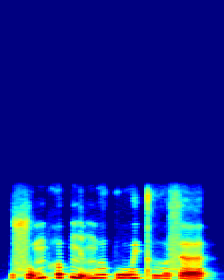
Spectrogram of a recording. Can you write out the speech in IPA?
s ṵ˧˥ m h ə˦˥ p̚ n ḭ˧˨ m ɨ˧ ə̯ k w u˧ j t̪ʰ ɨ̤˨˩ ə̯ s ɛ˧˩˨

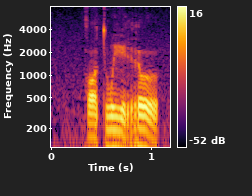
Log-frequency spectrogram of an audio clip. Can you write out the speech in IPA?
k ɔ t w i r ʊ

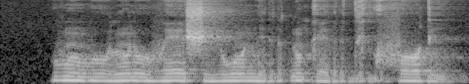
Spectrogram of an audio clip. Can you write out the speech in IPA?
β ũ˦˨ β uː˦˨ l ũ˦ ɾ uː˨ β eː˦ ʃ iː˨˦ w ũ˦ n i˨ r ɗ ũ˦ k eː˨ r d e˨ ɡ u˨ f oː˦ ɗ i˨

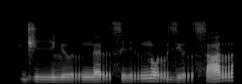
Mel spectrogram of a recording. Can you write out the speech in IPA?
d͡ʒ iː lʲ ɯː r n ɛ r s i r n o r zʲ ɯ r s a r

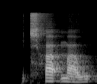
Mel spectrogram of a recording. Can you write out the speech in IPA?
t͡ɕʰ a˦ ʔ m a˨˦ w

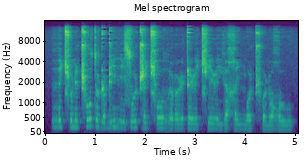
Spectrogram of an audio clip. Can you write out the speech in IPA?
r ɘ t͡ɕʰ u ɳ i ʈ͡ʂʰ o t o ɖ o ɖ i r i s u ʈ͡ʂ ɘ t͡ɕʰ o r o ɽ o ɭ ɘ ʈ ɘ ɭ i t͡ɕʰ i ɭ i j ɘ χ i ŋ o ʈ͡ʂʰ o ɳ o ʁ u

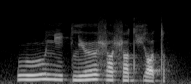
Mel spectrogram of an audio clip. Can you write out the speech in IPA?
w uː ɲ iː k lʲ ɵː ɮ ɔ ɬ ɔ d ç ɔ t

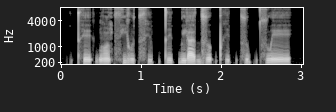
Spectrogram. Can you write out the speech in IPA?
t̪ʰ e˨ ʔ ɡ ɔ̃˨˩ t͡sʰ j u˥˧ t͡sʰ i˨ p̚ t̪ i˦ t̚ l j a˥˧ d͡z o˦ ʔ pʰ i˨ t̚ t͡s u˦ p̚ t͡s w e˥˧

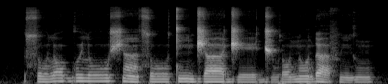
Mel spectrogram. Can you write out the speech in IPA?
s o˨ l ɔ˦ ɡʷ ɨ˦ l oː˦ ʃ ã˦˨ s oː˧ t ĩ˦ d͡ʒ aː˧ d͡ʒ eː˨ d͡ʒ u˨ ɾ ɔ˧ n ɔ̃˦ ɗ a˦˨ f ĩ˨ ɣ ũ˧

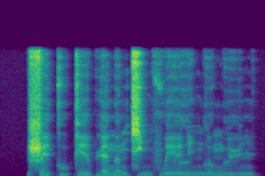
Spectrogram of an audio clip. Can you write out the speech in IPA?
ʂ e˥˧ ɪ̯ k u˥˩ k e˥ ɪ̯ p ɥ ɛ˥˩ n ə˧˥ n t͡ɕ ḭ˨˩ ŋ f w e˧˥ ɪ̯ l ḭ˨˩ ŋ l ʊ˧˥ ŋ l y˥ n

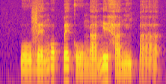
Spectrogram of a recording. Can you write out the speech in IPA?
k͡p oː˨ v ɛ˨ ŋ ɔ˦ k͡p ɛ˦ k oː˨ ŋ aː˨ n e˦ h a˨ n ĩ˨ k͡p aː˨

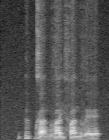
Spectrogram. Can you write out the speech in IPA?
ʔ ɨ˦˥ p̚ ɣ a˨˩˨ n v a˧ j f a˧ n v ɛ˨˩˨

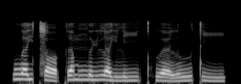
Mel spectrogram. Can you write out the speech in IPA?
w ɐ˧ j t͡s ɔː˨˩ k ɐ˧ m ŋ ɵ˨˧ ɥ l ɐ˨ j l iː˨ kʷʰ œː˨˩ l uː˨˧ t̪ iː˨

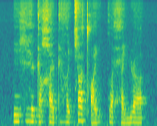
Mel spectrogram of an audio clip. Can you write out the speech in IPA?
i˦ x ɦ ɪ˦ ɖ ʌ˩˥ χ ɛ˩˧ ɖʱ ʌ˧˩˧ c ʌ˥˩ tʼ ɑ˩˥ ʎ k ʊ˩˥ ħ ɛ˩˧ ɲ ɭ ʌ˩˧

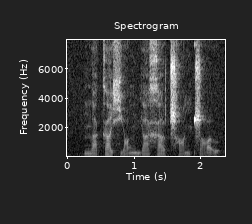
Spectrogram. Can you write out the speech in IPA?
n̪ ä˨˦ k ä˥˨ ɕ j ɑ̰˨˩ ŋ m j ä˨˦ x ä˨˦ ʈ͡ʂʰ ɑ˨˦ ŋ ʈ͡ʂ ɑ̰˨˩ ʊ̯

